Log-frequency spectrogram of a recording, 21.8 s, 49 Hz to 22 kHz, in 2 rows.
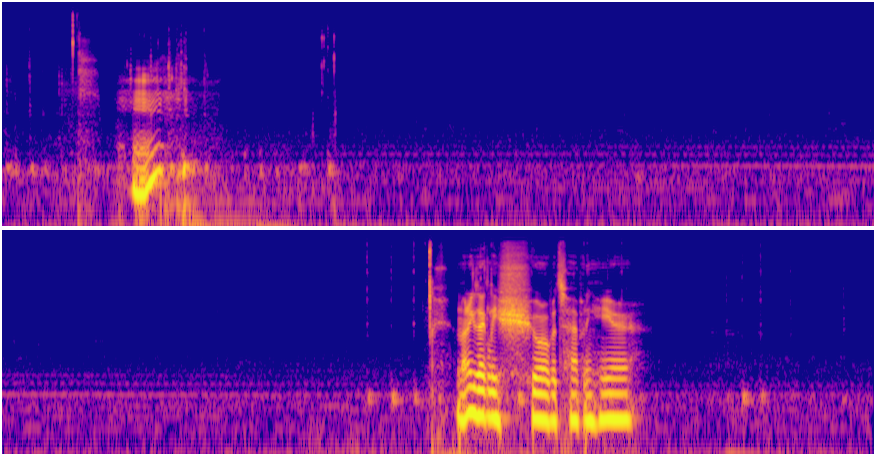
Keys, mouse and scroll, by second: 1.8-2.7 typing, 15.7 middle click, 16.2-17.0 middle drag, 16.7-17.4 scroll down 2, 17.4 scroll up 2, 17.8 scroll down 2, 18.9-20.2 scroll up 4, 20.8-21.8 scroll up 2.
